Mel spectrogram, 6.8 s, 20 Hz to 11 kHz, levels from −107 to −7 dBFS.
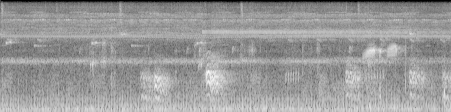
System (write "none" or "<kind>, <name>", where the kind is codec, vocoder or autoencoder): none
